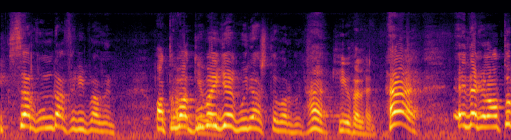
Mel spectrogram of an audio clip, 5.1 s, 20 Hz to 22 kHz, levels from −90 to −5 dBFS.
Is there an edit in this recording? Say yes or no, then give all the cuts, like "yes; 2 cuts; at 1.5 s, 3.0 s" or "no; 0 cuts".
no; 0 cuts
